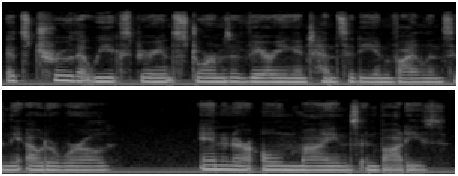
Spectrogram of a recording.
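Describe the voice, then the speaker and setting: A woman reads a guided meditation in a soft-edged, mellow tone that sits a little low. She is calm and measured, leaving long pauses between phrases. A faint noise and hum runs behind her voice. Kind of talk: guided meditation, scripted narration.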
